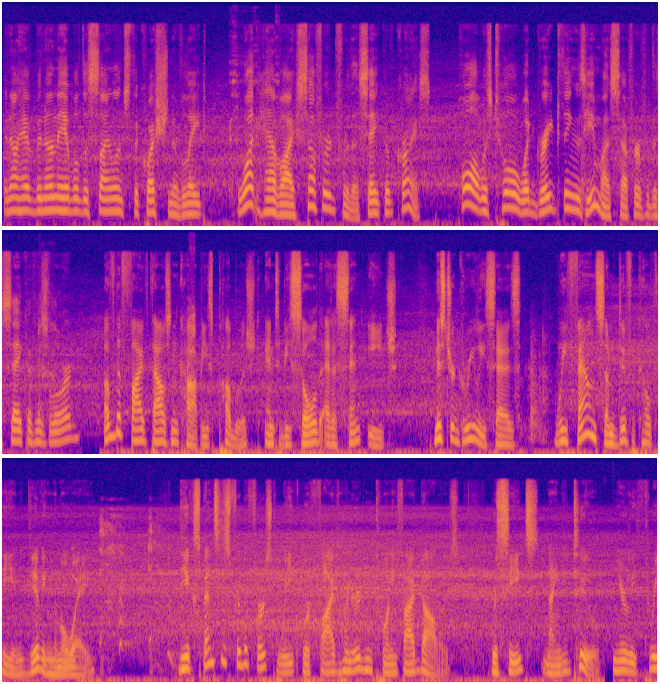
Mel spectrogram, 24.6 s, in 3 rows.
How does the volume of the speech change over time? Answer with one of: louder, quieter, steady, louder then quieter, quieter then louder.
steady.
